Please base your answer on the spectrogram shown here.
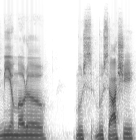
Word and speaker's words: Miyamoto Musashi: His name is Miyamoto Musashi. I think that's how you say his name. Musashi, yeah, sounds right.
